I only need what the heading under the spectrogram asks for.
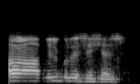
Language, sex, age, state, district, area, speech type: Kashmiri, male, 45-60, Jammu and Kashmir, Bandipora, rural, conversation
